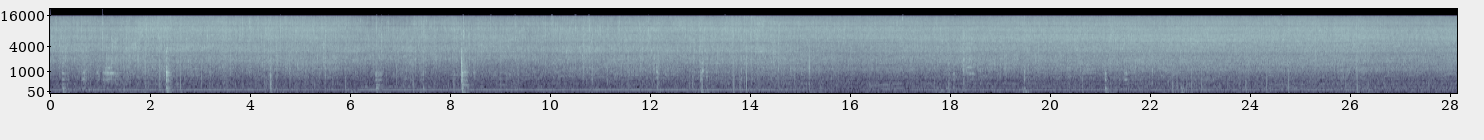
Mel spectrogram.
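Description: Hamburger patties frying in a skillet: a steady, even sizzle with a few faint ticks and pops, over a low steady hum.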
